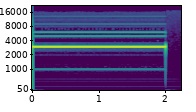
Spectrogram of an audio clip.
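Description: A steady, pure sine test tone held at a constant high pitch for about two seconds, loud and unwavering, then cutting off abruptly into silence.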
